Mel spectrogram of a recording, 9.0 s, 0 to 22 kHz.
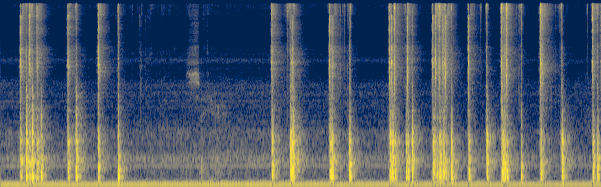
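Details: Westerbeke W13 4.4 kW diesel generator glow plug solenoid on the bench: sharp irregular clicks in quick bursts as it is cycled; contacts measured high resistance or open when closed, causing intermittent hard starting.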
